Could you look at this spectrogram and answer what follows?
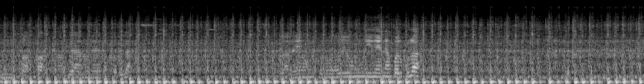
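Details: Single-cylinder TMX 155 motorcycle engine after tune-up and valve clearance adjustment: crisp, regular thump about four beats a second with no ticking on top; even, healthy idle, slight tapping gone.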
